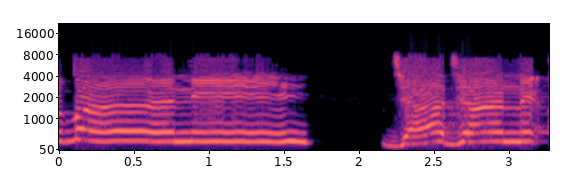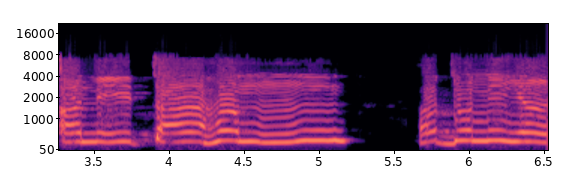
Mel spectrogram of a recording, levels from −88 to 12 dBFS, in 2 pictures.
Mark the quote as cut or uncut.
uncut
